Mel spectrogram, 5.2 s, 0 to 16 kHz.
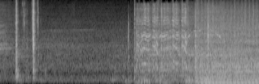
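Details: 2012 Honda Big Red utility vehicle, cold start: a few clicks, a short crank, then it catches at once and settles into a steady, even run, a clean healthy start.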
